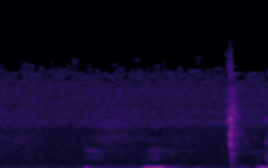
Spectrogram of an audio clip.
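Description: Quiet room with a man's short murmured 'hmm' about a second in, then a single sharp click near the end.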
